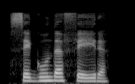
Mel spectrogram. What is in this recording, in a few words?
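"Segunda-feira", Portuguese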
